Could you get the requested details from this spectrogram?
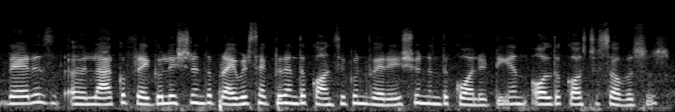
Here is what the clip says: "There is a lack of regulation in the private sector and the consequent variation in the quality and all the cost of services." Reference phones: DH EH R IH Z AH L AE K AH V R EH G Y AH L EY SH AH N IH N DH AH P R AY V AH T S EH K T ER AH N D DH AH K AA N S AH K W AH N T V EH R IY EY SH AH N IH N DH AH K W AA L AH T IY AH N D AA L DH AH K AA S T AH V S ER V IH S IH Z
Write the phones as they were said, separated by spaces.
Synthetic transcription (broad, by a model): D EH R IH Z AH L AE K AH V R EH G Y AH L EY SH AH N IH N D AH P R AY V AH T S EH K T ER AH N D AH K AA N S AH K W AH N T V EH R IY EY SH AH N IH N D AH K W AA L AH T IY AH N D AA L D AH K AA S T AH V S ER V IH S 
